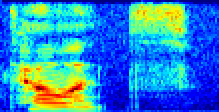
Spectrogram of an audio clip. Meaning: plural of talent
- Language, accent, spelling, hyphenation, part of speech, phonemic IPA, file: English, US, talents, tal‧ents, noun, /ˈtælənts/, En-us-talents.ogg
